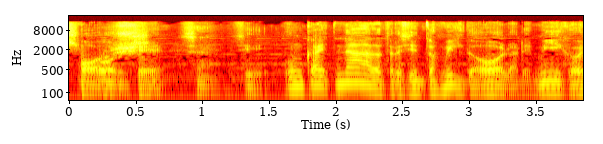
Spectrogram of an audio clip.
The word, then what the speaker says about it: Porsche: Es alemán y se pronuncia Porsche.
